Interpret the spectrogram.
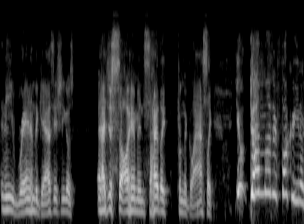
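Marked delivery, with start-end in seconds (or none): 4.7-6.1 very high, raging, furious scream. Retelling a man screaming at someone inside the gas station, retelling angry screaming. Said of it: "just he was screaming".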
